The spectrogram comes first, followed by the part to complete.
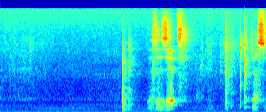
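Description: Low room tone, then a single sharp click about two seconds in, followed by a man's voice in short snatches and a few lighter clicks.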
